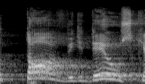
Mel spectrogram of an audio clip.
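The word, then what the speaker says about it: טוב: Em hebraico significa a palavra tov. É assim que se pronuncia bom, significa tov, agradável, excelente, benéfico.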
